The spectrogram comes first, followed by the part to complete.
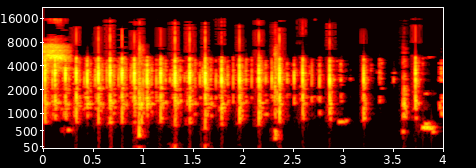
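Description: Online spinning name-picker wheel's ticking sound effect: a rapid run of clicks that slows and thins out in the last second as the wheel loses speed.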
